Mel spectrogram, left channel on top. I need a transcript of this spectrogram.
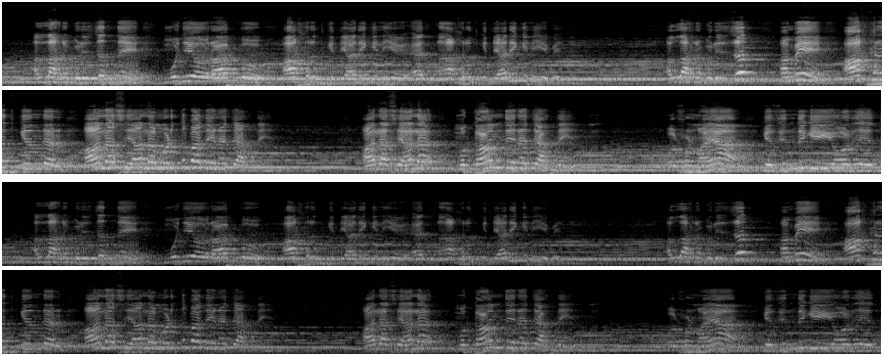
اللہ رب العزت نے مجھے اور آپ کو آخرت کی تیاری کے لیے بھیجا۔ اللہ رب العزت ہمیں آخرت کے اندر اعلیٰ سے اعلیٰ مرتبہ دینا چاہتے ہیں، اعلیٰ سے اعلیٰ مقام دینا چاہتے ہیں، اور فرمایا کہ زندگی اور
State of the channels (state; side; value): quieter; right; 10.0 dB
